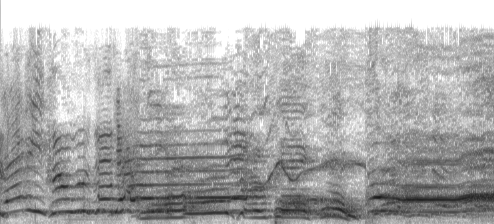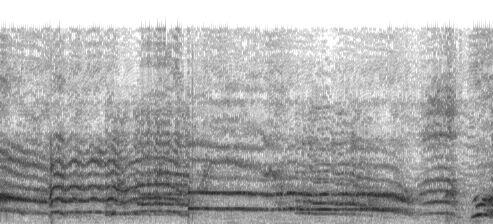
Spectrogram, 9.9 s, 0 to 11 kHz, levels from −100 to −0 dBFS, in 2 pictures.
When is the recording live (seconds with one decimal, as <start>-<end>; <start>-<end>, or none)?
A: 0.0-4.7; 7.9-8.4; 9.5-9.9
